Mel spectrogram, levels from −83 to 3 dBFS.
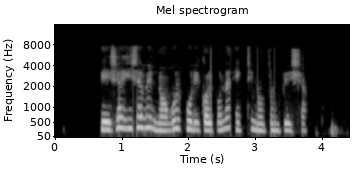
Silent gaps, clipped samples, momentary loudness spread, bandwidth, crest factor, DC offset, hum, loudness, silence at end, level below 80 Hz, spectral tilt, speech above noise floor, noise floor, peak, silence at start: none; under 0.1%; 16 LU; 8 kHz; 16 dB; under 0.1%; none; -22 LUFS; 0.2 s; -60 dBFS; -5 dB/octave; over 68 dB; under -90 dBFS; -8 dBFS; 0.7 s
